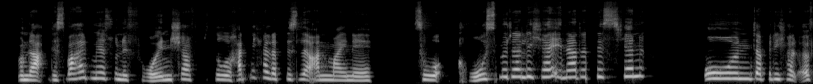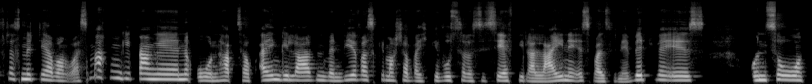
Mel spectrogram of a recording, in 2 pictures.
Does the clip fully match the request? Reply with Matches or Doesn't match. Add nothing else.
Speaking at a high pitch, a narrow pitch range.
Doesn't match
